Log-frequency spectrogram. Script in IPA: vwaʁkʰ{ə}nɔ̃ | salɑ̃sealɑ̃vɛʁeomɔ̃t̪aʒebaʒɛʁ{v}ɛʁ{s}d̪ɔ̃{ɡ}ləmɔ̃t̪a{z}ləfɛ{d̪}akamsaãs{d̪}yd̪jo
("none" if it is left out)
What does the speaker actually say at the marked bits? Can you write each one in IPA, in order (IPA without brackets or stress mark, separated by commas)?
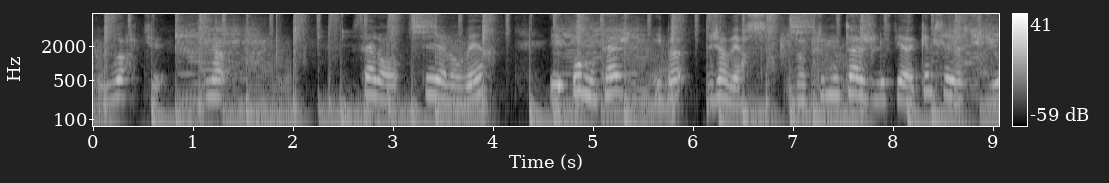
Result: ə, v, s, k, ʒ, none, t̪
